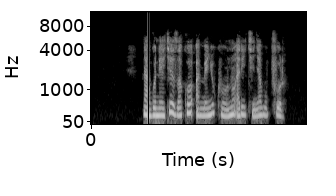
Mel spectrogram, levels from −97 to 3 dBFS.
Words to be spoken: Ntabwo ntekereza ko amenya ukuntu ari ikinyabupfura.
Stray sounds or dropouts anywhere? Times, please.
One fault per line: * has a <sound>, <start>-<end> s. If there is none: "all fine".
* has a dropout, 1.1-1.2 s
